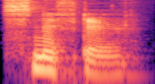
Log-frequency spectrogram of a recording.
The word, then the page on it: snifter: American English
